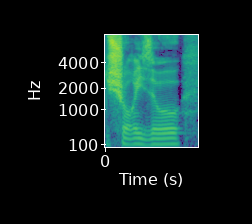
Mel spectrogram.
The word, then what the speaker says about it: chorizo: On avait aussi du chorizo, comme on dit avec la prononciation française, quoi d'autre, du jambon,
